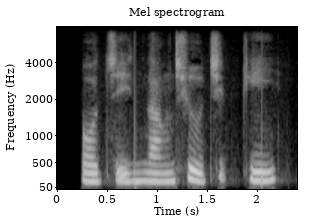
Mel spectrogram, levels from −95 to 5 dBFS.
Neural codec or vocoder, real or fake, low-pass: none; real; 7.2 kHz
